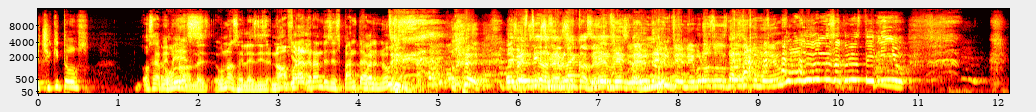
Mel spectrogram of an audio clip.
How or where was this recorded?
busy venue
